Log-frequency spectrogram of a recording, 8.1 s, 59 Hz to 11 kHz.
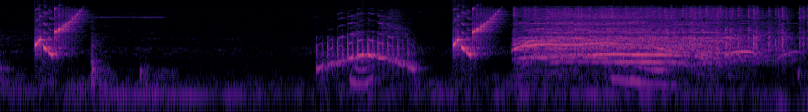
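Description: Electronic sound effects from the LEGO WeDo 2.0 app, played through a tablet speaker: twice, a tone that rises and falls in pitch followed by a fast upward sweep, then a longer, noisier effect with wavering tones from about five seconds in until near the end.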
